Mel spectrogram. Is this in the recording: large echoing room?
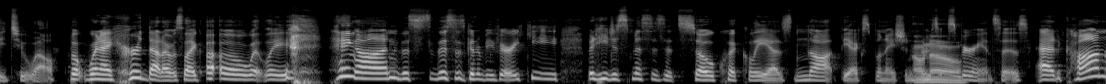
no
